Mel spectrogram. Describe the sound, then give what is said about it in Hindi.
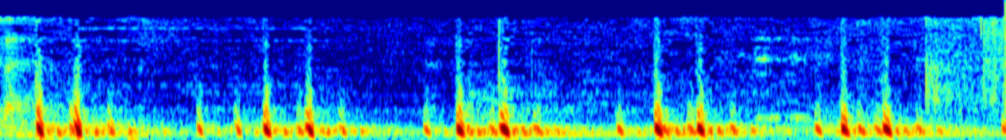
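A person's heart pounds heavily and steadily as a glider passes overhead, each beat a tight lub-dub pair repeating about once a second, loud and deep over a low background hum, with no voices. “तभी एक ग्लाइडर मेरे सर के ऊपर से गुजरता है, मेरा दिल जोर से धड़कने लगता है।”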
